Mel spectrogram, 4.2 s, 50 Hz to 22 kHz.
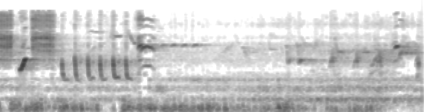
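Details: Common nightingale heard on a 1 May walk around the Fingringhoe reserve: one bright note, then five quick downslurred notes in a row and a thin sustained whistle, against low rumbling background noise.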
